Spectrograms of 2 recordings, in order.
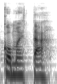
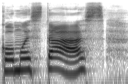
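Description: First: Puerto Rican style, the final S is dropped. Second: Other Spanish style, the final S is pronounced.

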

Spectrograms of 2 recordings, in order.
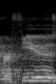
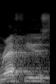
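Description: First: It is said with the verb pronunciation. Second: It is said with the noun pronunciation. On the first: "refuse as the verb" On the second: "refuse as the noun"

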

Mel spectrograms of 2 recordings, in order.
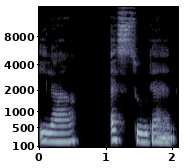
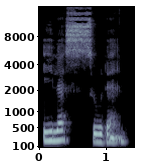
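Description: First: There is a pause before as-Sudan. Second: The words run together without a pause.

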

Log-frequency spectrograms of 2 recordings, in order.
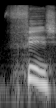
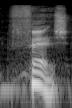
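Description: First: The vowel is like the one in bit. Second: The vowel is like the one in bet. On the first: "the animals that live in the sea, fish" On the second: "he would say fesh"

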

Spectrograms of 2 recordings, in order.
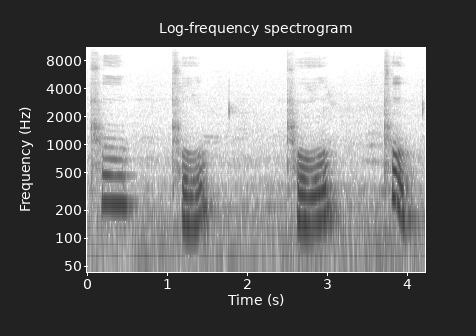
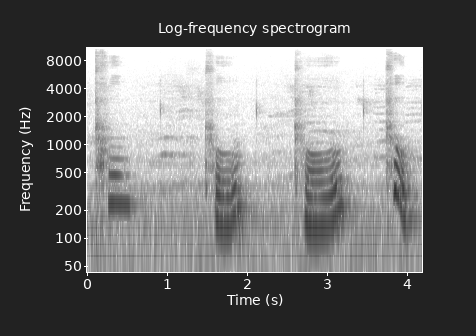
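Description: Both takes have the same delivery.

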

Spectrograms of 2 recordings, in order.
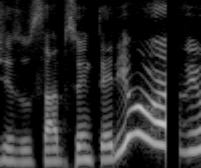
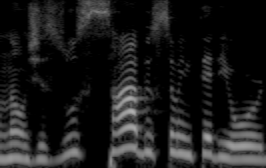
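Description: First: It sounds like a stern, threatening warning. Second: It sounds warm and reassuring.

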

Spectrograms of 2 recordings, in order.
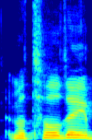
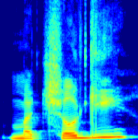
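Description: First: The middle consonant is a plain t sound. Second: The middle consonant sounds like ch. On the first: "people pronounce it" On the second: "the Brazilian pronunciation is"

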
